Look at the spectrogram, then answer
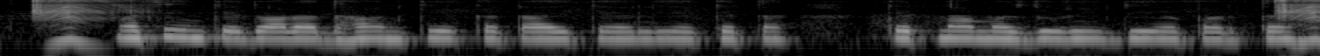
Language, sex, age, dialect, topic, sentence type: Maithili, female, 36-40, Bajjika, agriculture, question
